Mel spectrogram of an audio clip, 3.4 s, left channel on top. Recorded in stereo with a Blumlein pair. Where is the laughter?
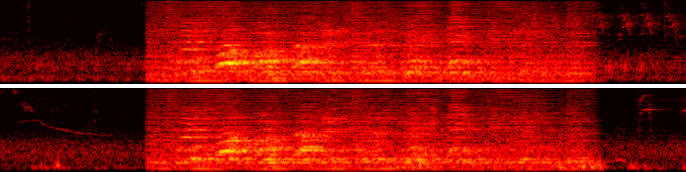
5° left, 1.3 m.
